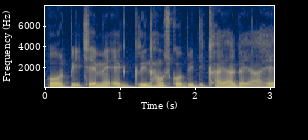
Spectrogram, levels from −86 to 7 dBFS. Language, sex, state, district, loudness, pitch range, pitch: Hindi, male, Arunachal Pradesh, Papum Pare, -18 LUFS, 105-110 Hz, 110 Hz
